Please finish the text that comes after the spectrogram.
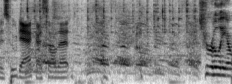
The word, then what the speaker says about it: Hudak: i read the bio and it says it's pronounced hudak and i thought it meant that she was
